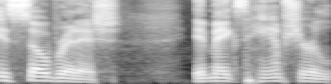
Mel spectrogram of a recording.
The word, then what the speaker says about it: Hampshire: According to police in Hampshire, I'm pronouncing that horribly. – Hampshire.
